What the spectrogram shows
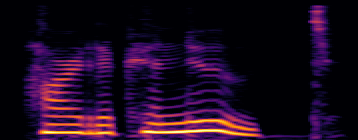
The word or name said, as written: hardecanute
